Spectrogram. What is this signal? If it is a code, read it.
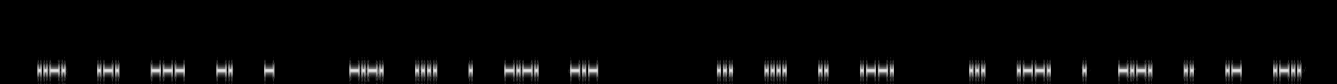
Morse code, heard as a keyed tone, about 40 wpm, spaced as for 20 wpm, 650 Hz. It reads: FRONT CHECK SHIP SPECIAL
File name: Engelske ord 40-20 wpm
